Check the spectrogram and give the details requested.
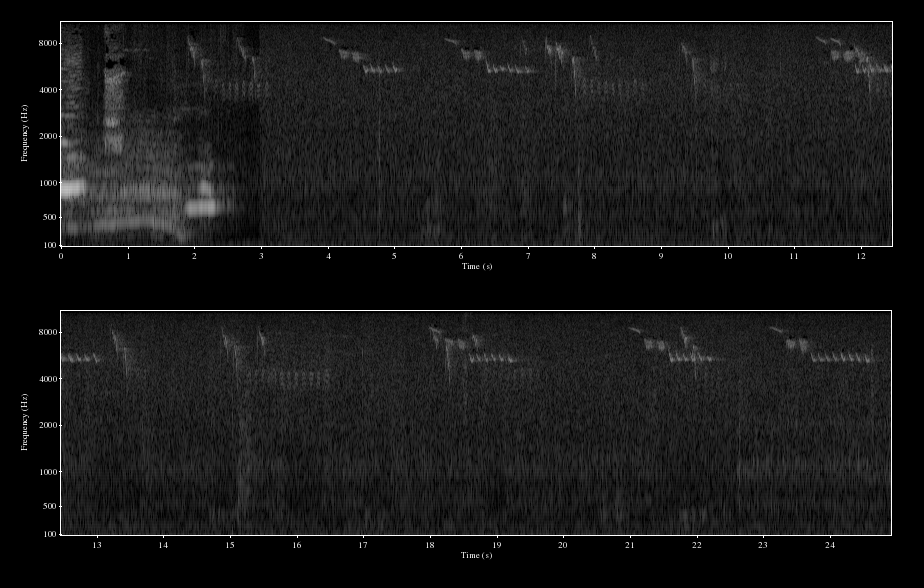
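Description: A bird repeatedly sings short, high phrases of quick descending chirps every second or two over a steady low hum. It is preceded about two seconds in by a loud, drawn-out call that wavers and slides down in pitch.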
